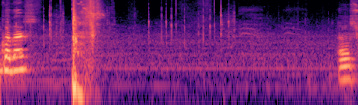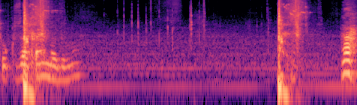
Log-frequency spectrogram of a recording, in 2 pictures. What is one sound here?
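A bowstring snaps as arrows are loosed.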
